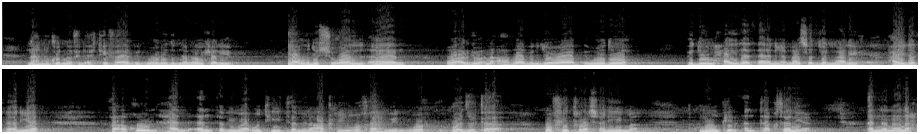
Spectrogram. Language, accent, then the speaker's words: Arabic; Syria; نص الكلام يقولون عندنا في الشام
